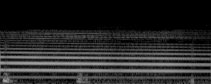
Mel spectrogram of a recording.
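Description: A long, steady siren-like tone, drifting slightly down in pitch, with short bits of voice over it.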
